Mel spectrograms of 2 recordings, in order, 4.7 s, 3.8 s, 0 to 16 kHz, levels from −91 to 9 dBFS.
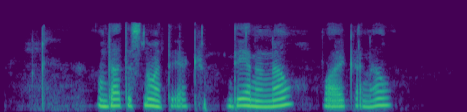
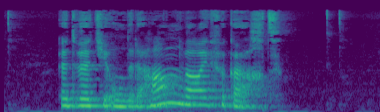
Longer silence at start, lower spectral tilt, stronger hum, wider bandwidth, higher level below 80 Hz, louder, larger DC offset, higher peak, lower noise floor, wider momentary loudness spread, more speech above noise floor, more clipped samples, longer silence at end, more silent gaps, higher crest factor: first, 0.95 s vs 0.05 s; first, -6 dB/octave vs -4.5 dB/octave; neither; second, 7.6 kHz vs 11.5 kHz; about the same, -66 dBFS vs -66 dBFS; about the same, -24 LUFS vs -24 LUFS; neither; about the same, -8 dBFS vs -8 dBFS; first, -86 dBFS vs -57 dBFS; second, 19 LU vs 22 LU; first, 64 dB vs 34 dB; neither; second, 0.75 s vs 1 s; neither; about the same, 16 dB vs 18 dB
